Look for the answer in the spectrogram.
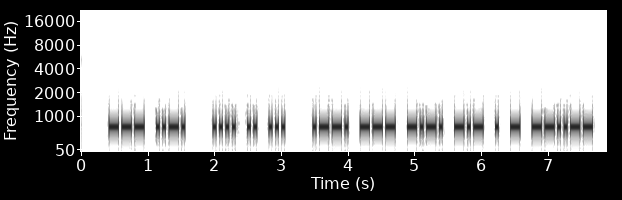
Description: Morse code, heard as a keyed tone, about 25 wpm, 700 Hz. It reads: OF HIS POCKET,
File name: Pinocchio / Pinocchio ch7 20 25 ik1hge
